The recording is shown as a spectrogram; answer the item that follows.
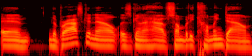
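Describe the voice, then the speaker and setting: A man with an American accent speaks in a normal speaking voice at medium pitch and a fairly quick pace, on a very clean recording with a silent background. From Maine, US Northeast. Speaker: sports podcast co-host. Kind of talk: casual sports talk.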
